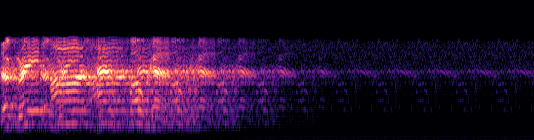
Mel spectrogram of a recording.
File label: great oz echo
